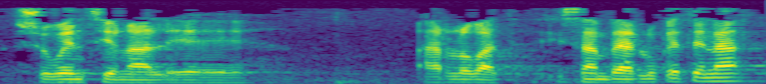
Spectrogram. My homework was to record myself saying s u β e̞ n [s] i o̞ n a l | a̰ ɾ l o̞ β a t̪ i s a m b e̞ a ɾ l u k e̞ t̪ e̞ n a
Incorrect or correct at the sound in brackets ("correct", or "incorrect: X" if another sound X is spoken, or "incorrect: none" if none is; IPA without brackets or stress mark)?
incorrect: t͡s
